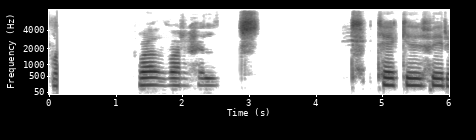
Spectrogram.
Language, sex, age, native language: Icelandic, female, 9, Icelandic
